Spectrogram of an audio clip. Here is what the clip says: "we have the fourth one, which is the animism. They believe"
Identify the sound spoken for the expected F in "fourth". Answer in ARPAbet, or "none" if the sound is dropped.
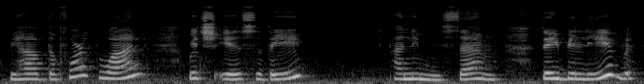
F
